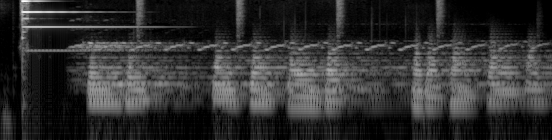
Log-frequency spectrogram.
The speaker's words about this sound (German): Und das Wichtigste, die Klingel, wenn das Essen fertig ist.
